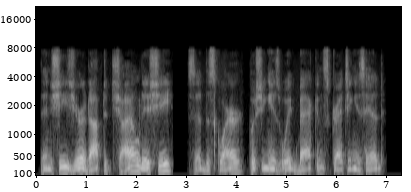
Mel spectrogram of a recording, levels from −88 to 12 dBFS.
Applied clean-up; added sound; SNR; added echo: none; none; none; none.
